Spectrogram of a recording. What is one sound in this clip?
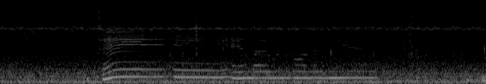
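A young woman sings a long held note close by.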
